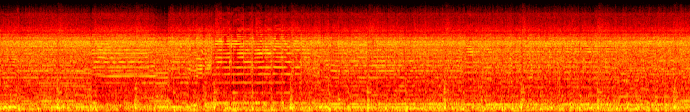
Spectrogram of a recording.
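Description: A rock band plays an instrumental stretch led by distorted electric guitar. A high ringing tone rises above the band from about two to four seconds in.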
